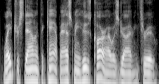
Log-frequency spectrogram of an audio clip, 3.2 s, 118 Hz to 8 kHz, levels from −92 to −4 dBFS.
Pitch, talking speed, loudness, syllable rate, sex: 115 Hz, 245 wpm, -17 LUFS, 5.6 syllables/s, male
